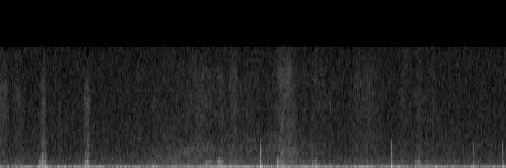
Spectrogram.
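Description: Long nails trace and scratch along the drawn lines of a large, solid glossy-laminated cardboard hardcover comic album ("Lady S") lying flat, making a quiet, low, continuous rubbing scratch. Three sharp, brief taps stand out above the scratching.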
